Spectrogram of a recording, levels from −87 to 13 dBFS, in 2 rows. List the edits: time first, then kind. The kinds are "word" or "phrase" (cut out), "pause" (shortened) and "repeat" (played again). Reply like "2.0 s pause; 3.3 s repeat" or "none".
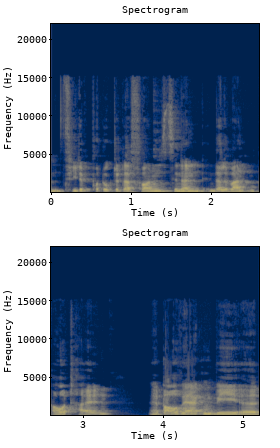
2.1 s word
